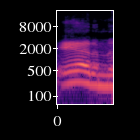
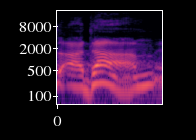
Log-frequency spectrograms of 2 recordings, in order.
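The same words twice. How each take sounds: First: Said in the usual way. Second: Adam said ah-DAHM with open ah vowels; Hebrew pronunciation. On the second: Shown as a demonstration. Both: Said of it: "in Hebrew, the word Adam is".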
